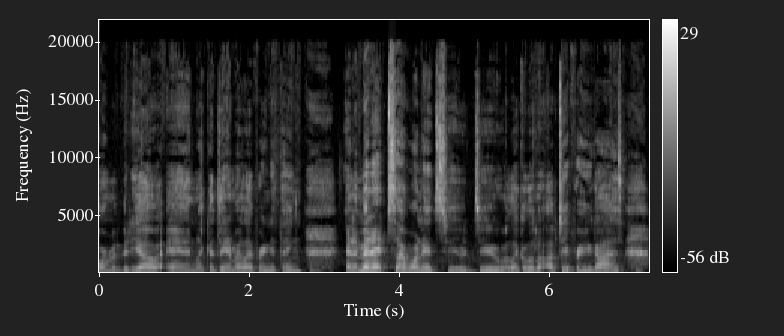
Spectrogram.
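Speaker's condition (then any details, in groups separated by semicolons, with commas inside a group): Cerebral palsy; muscle tightness, hip replacement; 3 weeks post hip replacement, tight muscles, hamstring tightness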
